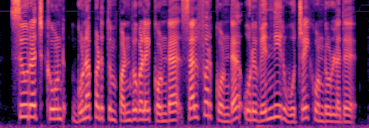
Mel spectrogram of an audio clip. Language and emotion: Tamil, neutral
